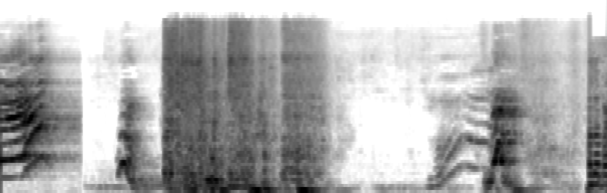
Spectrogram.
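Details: Angry dog barking in a compilation of angry dogs: downward-sliding yelps open it, then a harsh, noisy burst of barking lasting over a second, followed by more falling yelp-like calls separated by short quiet gaps.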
